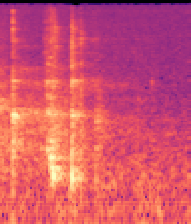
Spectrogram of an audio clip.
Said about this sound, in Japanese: よいしょよいしょよいしょ今ねちょっとお茶っ葉を入れてます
